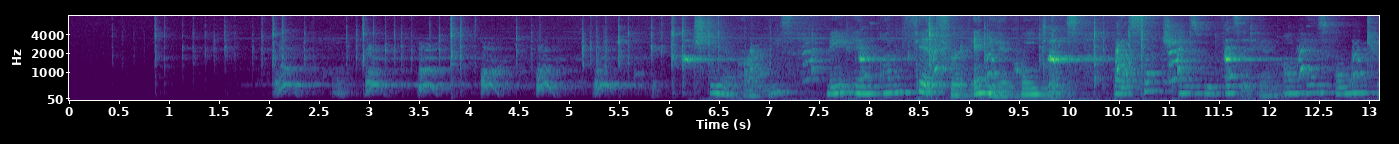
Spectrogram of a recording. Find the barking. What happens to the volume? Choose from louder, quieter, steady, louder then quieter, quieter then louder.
louder.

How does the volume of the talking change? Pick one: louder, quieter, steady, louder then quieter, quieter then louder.
louder then quieter.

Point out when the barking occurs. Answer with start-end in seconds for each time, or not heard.
2.0-12.9.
